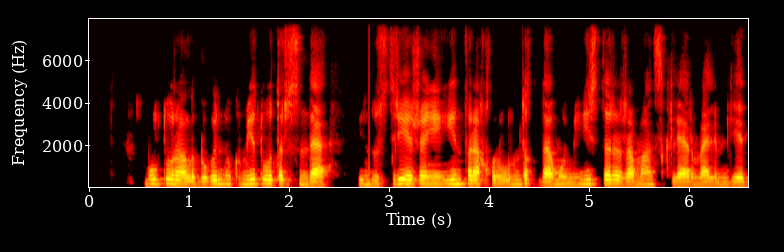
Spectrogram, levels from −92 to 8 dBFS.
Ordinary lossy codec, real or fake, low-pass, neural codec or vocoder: none; real; none; none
